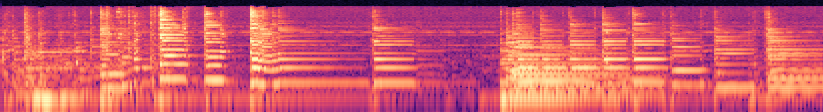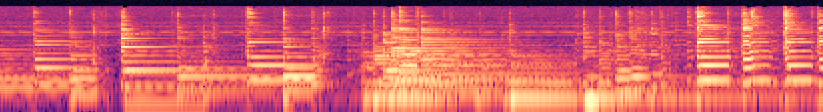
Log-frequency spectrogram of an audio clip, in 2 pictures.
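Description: Nylon-string classical guitar played solo and fingerpicked, in a slow piece of single notes and ringing chords. The playing thins out to a quiet passage a little before three seconds in, then a fuller chord comes in.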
